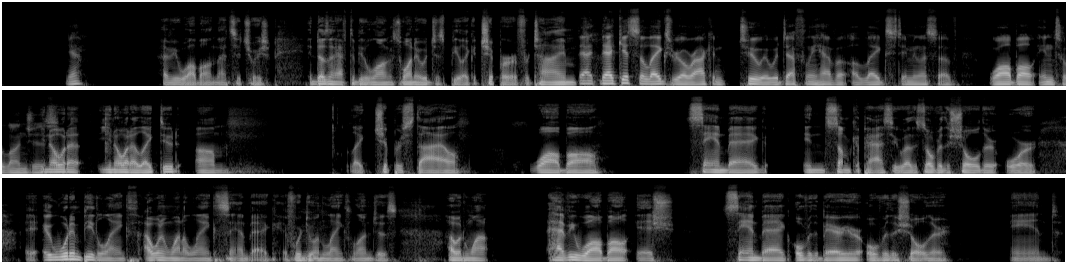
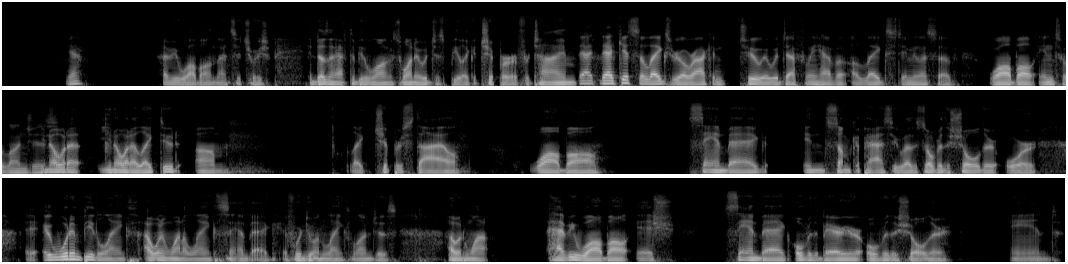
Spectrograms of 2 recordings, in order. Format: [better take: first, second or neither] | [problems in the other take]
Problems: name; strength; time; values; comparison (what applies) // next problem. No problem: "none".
first | muffled; slightly; fading above 3 kHz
